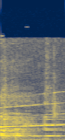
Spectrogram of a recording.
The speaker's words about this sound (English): The fire alarm just went off again. you have now entered the Twilight Zone. Um, we're going to stand by for a second and find out if that is a real fire alarm.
